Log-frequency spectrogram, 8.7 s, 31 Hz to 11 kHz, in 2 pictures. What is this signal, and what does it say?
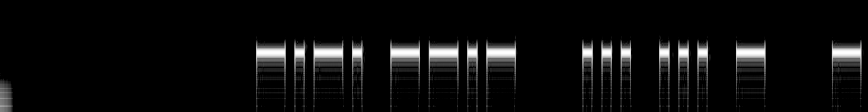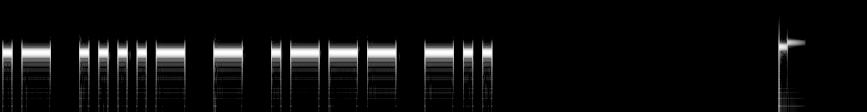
Morse code, heard as a keyed tone, about 25 wpm, 700 Hz. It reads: CQ SST K4TJD
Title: K1USN SST QSO Practice - 25wpm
